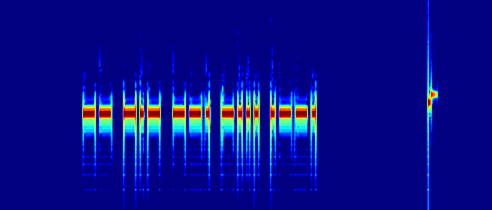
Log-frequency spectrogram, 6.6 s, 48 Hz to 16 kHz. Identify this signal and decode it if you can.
Morse code, heard as a keyed tone, about 23 wpm, 700 Hz. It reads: MKGBP
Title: Code Groups - 5 Letters - 22wpm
